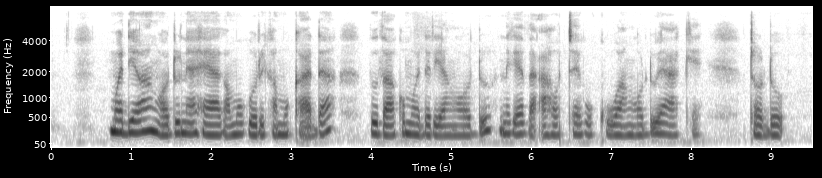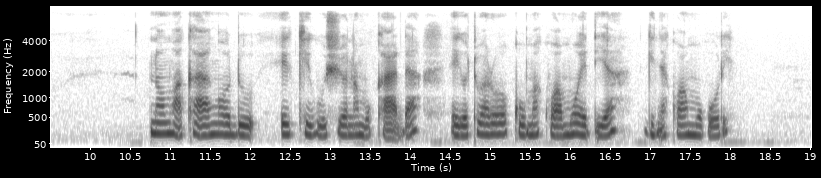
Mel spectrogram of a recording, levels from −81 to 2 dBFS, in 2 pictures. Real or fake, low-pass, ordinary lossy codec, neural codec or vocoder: real; 7.2 kHz; none; none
